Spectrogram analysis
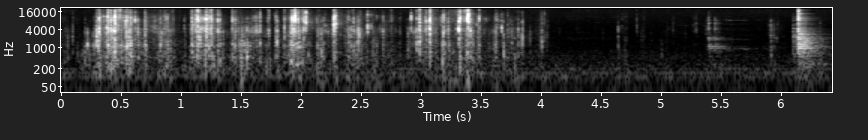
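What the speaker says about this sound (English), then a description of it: "I've got some scissors here I'm going to use to open them up." Sealed bag of Hot and Spicy Lay's chips being cut open with scissors, close crinkling and crackling of the foil packet in dense bursts, quieter toward the end.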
